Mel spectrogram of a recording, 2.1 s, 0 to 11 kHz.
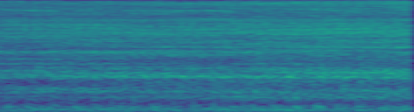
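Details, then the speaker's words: SN95 Mustang fitted with a cheap eBay radiator and a fan wired incorrectly, engine overheated: steady hiss and low bubbling gurgle with no engine rhythm. Coolant boiling, leaking at the hose clamps. "I hear it boiling no balls open the radiator bro chill"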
